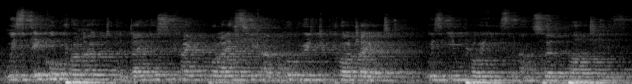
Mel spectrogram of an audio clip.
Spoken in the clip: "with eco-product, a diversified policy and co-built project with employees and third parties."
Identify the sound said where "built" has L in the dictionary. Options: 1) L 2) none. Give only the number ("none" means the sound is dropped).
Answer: 2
